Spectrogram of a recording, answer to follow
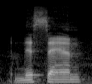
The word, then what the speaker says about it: Nissan: 1998 Nissan r390 or some of you may pronounced miss San for purposes of this video will be pronouncing in Nissan as that's how it is pronounced in most of Ontario at least which is where I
